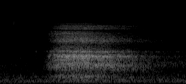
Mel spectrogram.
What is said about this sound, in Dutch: En zorg ook dat jij je ademhaling in je bekken hebt. En als je dat niet hebt, Adem een paar keer diep in en uit.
